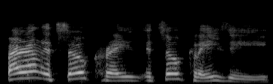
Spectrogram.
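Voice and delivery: put-on "Parang" pitched high and stretched, Filipino accent; hammed-up Filipino accent, high and slow; mock Filipino accent. Teasing how Filipinos say words, high slow Filipino accent. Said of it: "but then they say crazy".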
